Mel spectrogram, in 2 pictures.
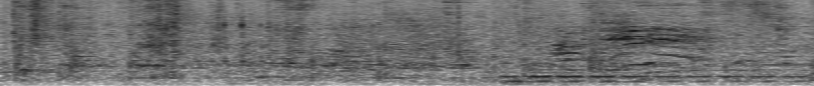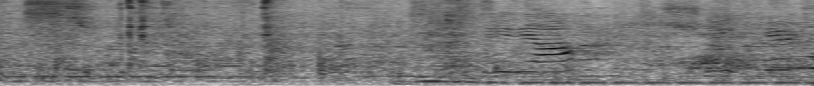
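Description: Ice skates scrape across ice.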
